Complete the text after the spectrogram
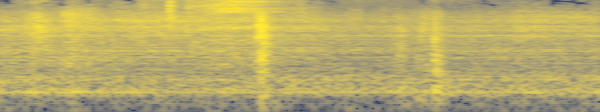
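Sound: vacuum cleaner running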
